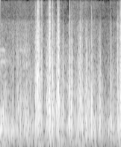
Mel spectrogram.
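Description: Loud, rough wind buffeting a microphone outdoors at a village goat market, a continuous rumbling roar with gusty pulses throughout.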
